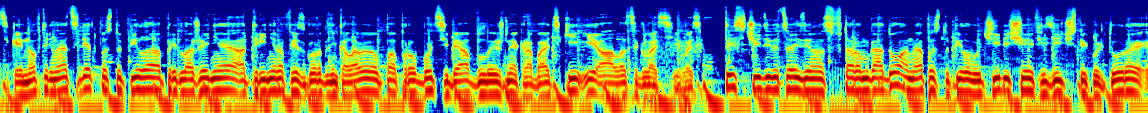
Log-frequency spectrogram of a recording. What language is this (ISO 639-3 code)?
rus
